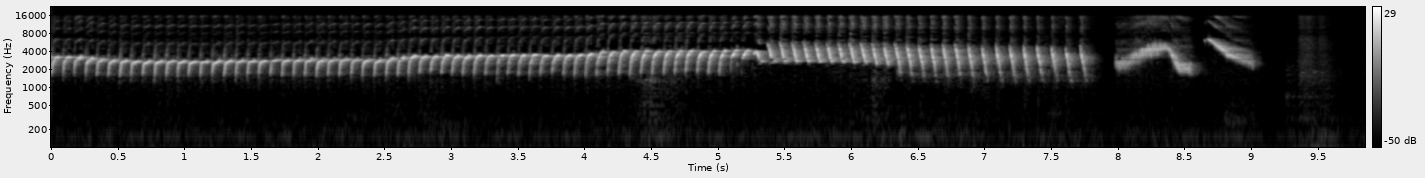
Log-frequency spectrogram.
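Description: Spanish timbrado canary singing a long, fast rolling trill that climbs slowly in pitch and steps up higher about five seconds in. It breaks off nearly eight seconds in with two short swooping notes, then stops.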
